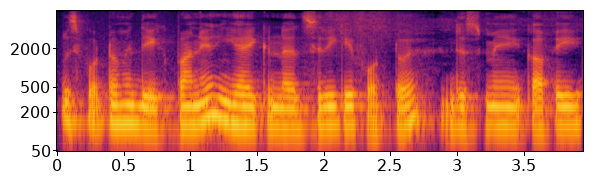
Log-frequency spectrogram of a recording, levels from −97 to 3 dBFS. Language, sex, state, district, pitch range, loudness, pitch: Hindi, male, Chandigarh, Chandigarh, 120-130 Hz, -17 LUFS, 125 Hz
